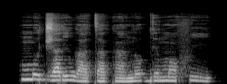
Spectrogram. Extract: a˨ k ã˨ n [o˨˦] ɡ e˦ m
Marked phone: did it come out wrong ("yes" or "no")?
yes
